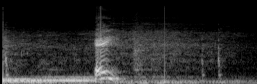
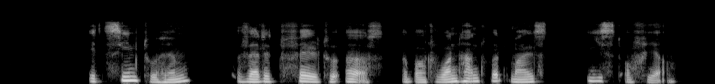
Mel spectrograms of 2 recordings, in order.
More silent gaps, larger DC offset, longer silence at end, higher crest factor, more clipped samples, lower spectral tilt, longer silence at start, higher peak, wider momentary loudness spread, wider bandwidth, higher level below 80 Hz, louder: neither; neither; second, 0 s vs 0.4 s; about the same, 18 dB vs 18 dB; neither; about the same, -7 dB/octave vs -6.5 dB/octave; second, 0.05 s vs 0.9 s; about the same, -2 dBFS vs -2 dBFS; first, 22 LU vs 12 LU; first, 9.8 kHz vs 7.8 kHz; first, -38 dBFS vs -56 dBFS; first, -16 LUFS vs -20 LUFS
